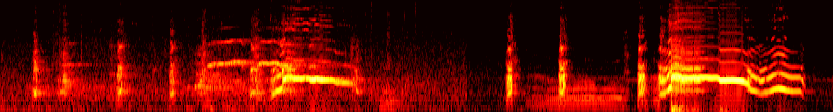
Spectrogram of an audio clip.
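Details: Australian dingo vocalizing: several short yelps, then two long wavering howls that rise, hold and bend downward with quavering tails, separated by pauses and clipped barks.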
